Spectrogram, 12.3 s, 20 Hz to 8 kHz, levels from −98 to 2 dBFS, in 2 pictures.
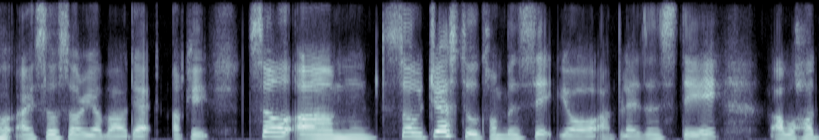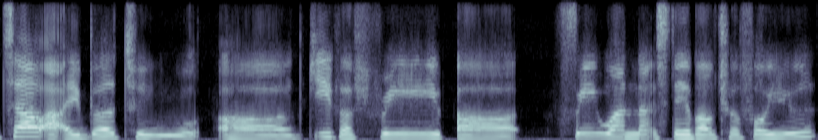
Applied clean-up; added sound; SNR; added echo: neural diffusion model UNIVERSE++.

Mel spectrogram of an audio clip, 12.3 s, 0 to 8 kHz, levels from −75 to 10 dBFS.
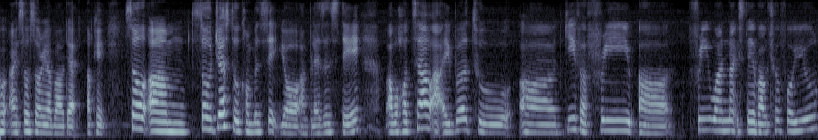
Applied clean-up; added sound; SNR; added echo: none; none; none; none.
